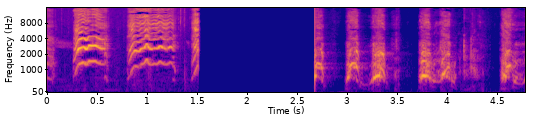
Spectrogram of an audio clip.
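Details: Puppies: two high, wavering whining cries and a short squeal, then after a quiet gap a quick series of short, sharp yips and small barks.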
